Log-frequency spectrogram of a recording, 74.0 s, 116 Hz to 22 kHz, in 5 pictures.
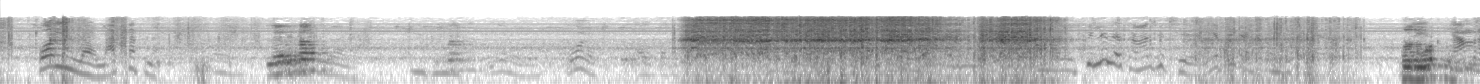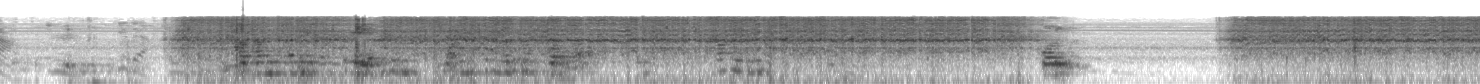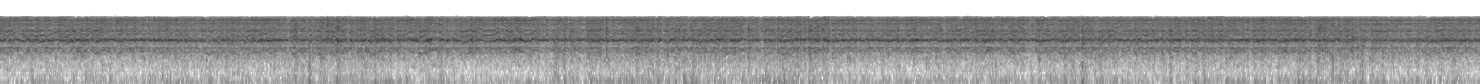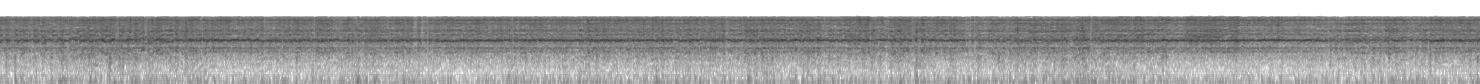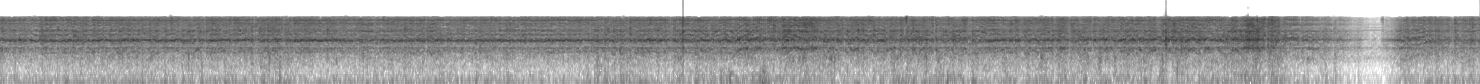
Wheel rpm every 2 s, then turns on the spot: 0, 0, 0, 100, 170, 40, 10, 0, 130, 160, 230, 230, 130, 60, 220, 220, 220, 230, 220, 230, 230, 230, 230, 230, 230, 230, 230, 220, 220, 230, 220, 220, 230, 250, 220, 230, 100.
12-14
